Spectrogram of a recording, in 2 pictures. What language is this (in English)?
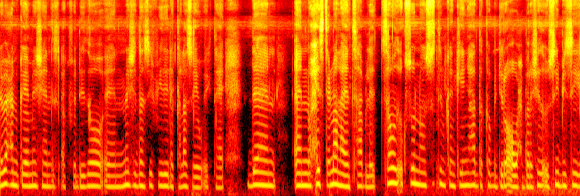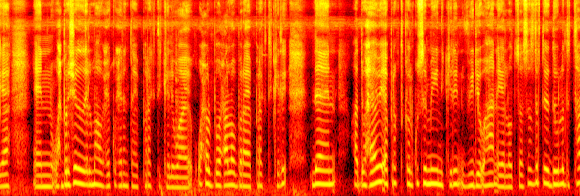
Somali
